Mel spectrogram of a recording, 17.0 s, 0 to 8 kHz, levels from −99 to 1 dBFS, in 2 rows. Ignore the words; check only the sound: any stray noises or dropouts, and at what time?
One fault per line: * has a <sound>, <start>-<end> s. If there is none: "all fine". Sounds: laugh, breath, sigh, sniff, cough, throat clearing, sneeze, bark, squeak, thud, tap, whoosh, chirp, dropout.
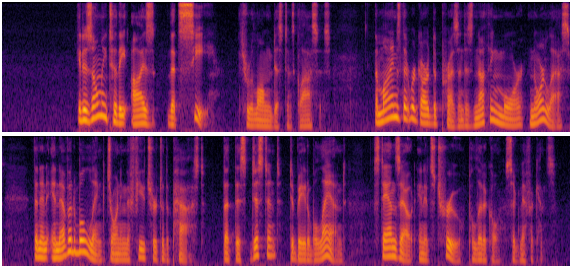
all fine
